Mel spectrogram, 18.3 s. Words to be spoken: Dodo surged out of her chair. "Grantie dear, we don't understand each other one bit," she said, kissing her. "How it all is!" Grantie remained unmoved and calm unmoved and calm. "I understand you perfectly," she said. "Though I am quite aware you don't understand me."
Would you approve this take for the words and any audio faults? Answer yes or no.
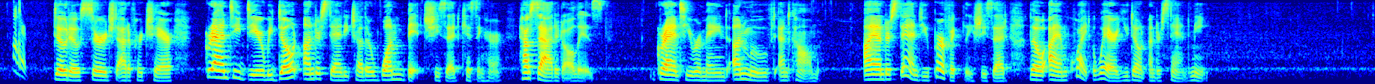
no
